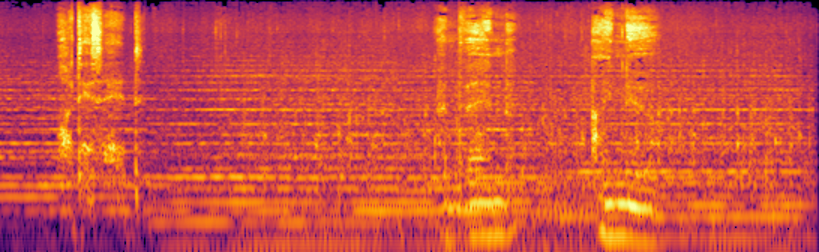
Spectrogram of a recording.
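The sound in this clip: Steady rain falls on a surface with a dense, even patter and scattered drips that hold at a constant level throughout, with a few brief tonal sounds mixed into the wash.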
